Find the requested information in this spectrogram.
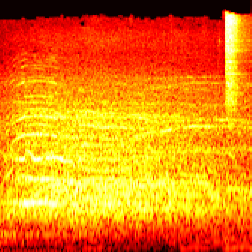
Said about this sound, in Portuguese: Levanta a mão pra sua casa e diga: Satanás! Na minha casa não! Porque eu sou blindado pelo sangue do Cordeiro. Quem é blindado, grita aí!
